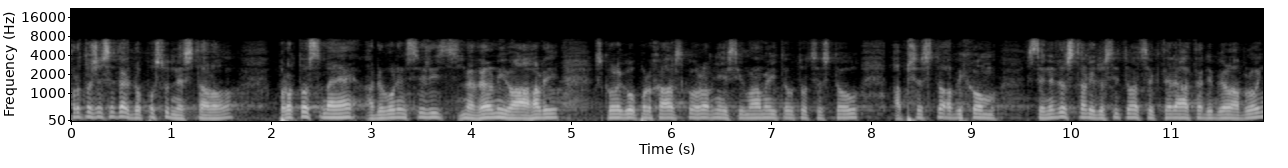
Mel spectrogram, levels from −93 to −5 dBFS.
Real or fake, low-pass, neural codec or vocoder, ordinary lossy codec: fake; 7.2 kHz; codec, 16 kHz, 16 kbps, FreqCodec, smaller model; AAC, 48 kbps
